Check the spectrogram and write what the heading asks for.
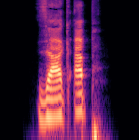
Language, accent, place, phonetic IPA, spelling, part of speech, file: German, Germany, Berlin, [ˌzaːk ˈap], sag ab, verb, De-sag ab.ogg
- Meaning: singular imperative of absagen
